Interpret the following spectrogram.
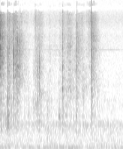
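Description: Faint handling noises: soft rustles and light irregular clicks while a passage is being looked up, over a low steady room hum.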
